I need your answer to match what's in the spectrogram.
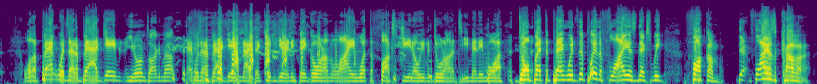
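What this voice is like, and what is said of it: Yelling sports radio host impression. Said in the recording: “your best impression ... He's just fucking yelling into the mic and smoking”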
